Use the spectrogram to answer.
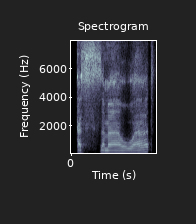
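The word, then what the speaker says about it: السماوات: As-samawat. The actual word that means skies in Arabic is as-samawat. You see the difference? As-samawat. No emphasis on the ma part.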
